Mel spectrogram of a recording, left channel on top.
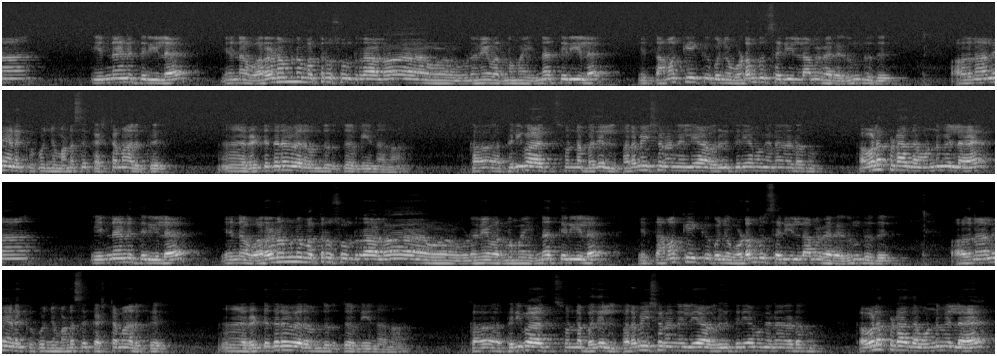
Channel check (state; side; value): noise; left; hiss, 16 dB below the sound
